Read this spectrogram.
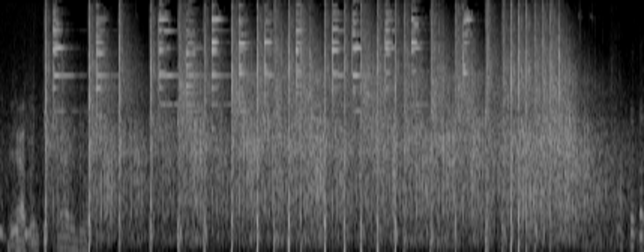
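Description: Rifles fire rapid, sharp shots that ring out outdoors.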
